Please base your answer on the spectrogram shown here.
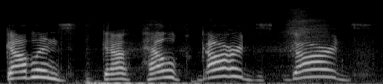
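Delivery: high, loud panicked yelling; frantic cry for help; screaming for help. Acted. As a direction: scream for the guards like you're being chased. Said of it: "just screaming".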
